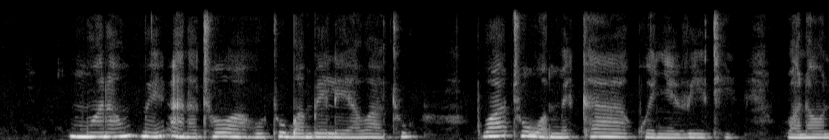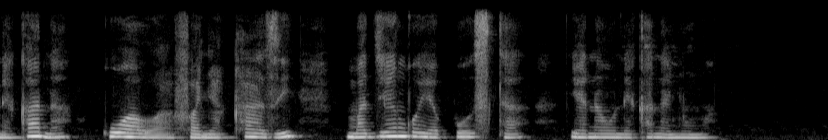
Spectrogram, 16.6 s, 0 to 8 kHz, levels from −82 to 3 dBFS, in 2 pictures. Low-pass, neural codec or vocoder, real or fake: 7.2 kHz; none; real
